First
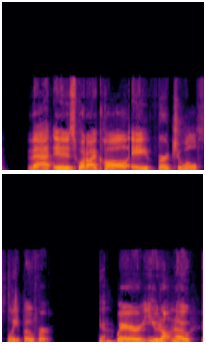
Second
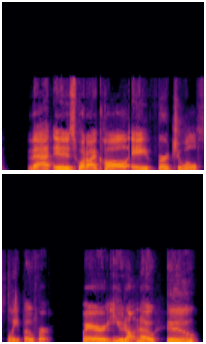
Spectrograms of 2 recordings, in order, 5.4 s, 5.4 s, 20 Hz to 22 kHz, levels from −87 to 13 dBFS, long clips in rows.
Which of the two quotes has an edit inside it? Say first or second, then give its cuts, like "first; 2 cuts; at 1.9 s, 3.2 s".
second; 1 cut; at 3.7 s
